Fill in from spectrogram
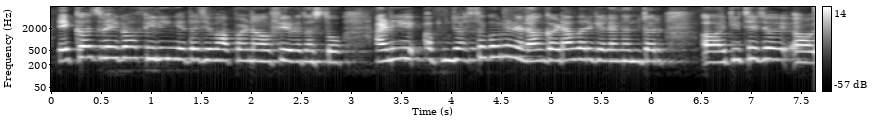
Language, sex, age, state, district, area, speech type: Marathi, female, 18-30, Maharashtra, Pune, urban, spontaneous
